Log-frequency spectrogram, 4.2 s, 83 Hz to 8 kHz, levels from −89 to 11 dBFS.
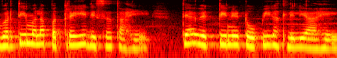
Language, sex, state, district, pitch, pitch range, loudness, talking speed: Marathi, male, Maharashtra, Solapur, 230 Hz, 205-245 Hz, -16 LUFS, 155 wpm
